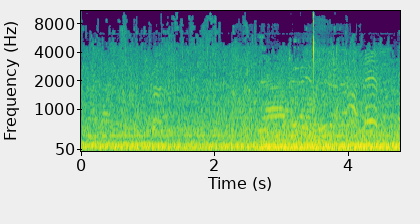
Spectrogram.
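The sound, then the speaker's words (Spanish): Maritime rescue boat approaching at sea at night: a steady low engine drone with wind-like noise, growing slightly louder partway through, with faint tonal whistles above. “De noche, un barco de salvamento marítimo se acerca.”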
